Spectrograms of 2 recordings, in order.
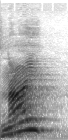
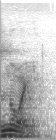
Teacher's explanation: So Sephardim ended as Nai, Ashkenazim ended as Noi.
